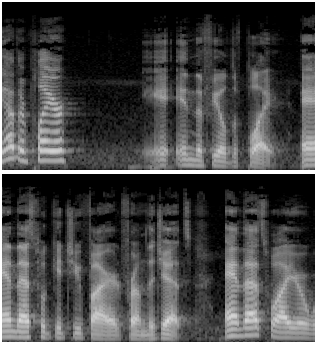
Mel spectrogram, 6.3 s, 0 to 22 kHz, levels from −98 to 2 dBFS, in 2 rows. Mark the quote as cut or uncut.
cut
